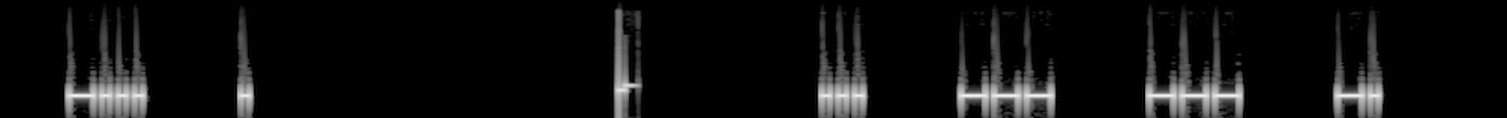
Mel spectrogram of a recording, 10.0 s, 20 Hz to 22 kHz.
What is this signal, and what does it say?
Morse code, heard as a keyed tone, about 23 wpm, spaced as for 10 wpm, 700 Hz. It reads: BE SOON
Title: 4x Character Spacing - Top 500 Words - 22wpm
